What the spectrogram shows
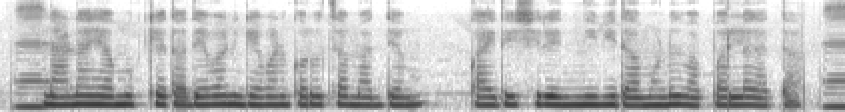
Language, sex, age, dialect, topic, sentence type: Marathi, female, 18-24, Southern Konkan, banking, statement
